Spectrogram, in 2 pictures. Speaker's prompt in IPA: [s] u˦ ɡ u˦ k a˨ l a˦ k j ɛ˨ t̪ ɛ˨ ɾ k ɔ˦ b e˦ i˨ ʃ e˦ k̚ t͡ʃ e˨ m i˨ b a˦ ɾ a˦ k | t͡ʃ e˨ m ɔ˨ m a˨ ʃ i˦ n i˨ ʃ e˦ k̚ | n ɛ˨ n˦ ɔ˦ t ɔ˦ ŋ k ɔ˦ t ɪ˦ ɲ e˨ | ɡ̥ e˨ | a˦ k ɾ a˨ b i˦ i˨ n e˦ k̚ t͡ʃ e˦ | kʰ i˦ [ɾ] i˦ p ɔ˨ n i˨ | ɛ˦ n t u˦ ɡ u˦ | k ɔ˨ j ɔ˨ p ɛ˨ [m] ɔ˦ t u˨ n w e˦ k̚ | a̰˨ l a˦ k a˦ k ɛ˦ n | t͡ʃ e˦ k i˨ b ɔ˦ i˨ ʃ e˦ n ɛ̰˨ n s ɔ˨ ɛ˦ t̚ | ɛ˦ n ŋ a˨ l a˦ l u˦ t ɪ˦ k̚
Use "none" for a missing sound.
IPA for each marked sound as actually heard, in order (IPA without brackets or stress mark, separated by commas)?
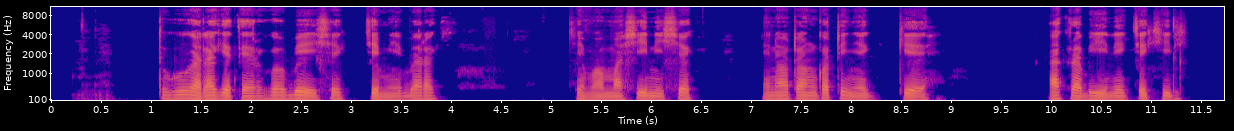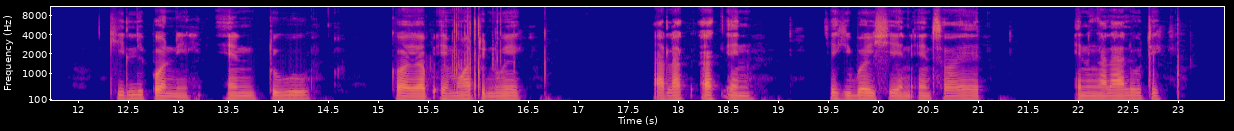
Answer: t, l, m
